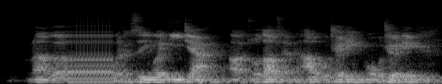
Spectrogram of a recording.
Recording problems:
off-mic speech; far
room echo; noticeable; dies away in 0.8 s
audio freezing; at 0.5 s

